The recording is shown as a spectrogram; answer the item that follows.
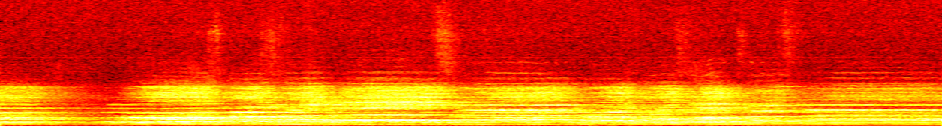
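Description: Recorded choral music: a choir singing slow, long-held notes.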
